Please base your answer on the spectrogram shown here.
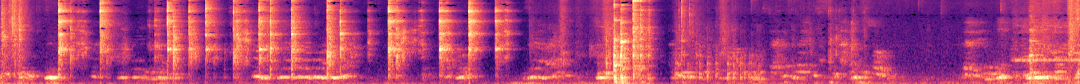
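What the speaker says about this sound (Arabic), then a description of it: "صافي كنخلطوا هذا الشوفان مع هذه المقادير" Soaked oats are stirred into a mixture in a bowl, with a spoon or utensil making repeated clinks and scrapes against the dish in an uneven rhythm while someone talks.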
